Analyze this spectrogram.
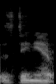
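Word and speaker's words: Xenia: Romanov Grand Duchess called Grand duess kazna you can also pronounce it Zenia Romanov who was Nicholas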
